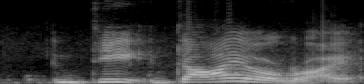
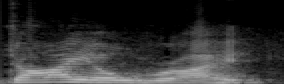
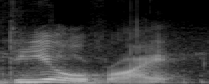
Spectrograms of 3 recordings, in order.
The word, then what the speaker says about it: diorite: How you say it, diorite. Oh, diorite. English is so fucking weird. Why is it die-o-right? And not deal-right?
